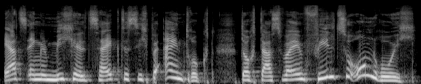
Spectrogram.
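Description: A woman narrating a Christmas children's story in a calm, even reading voice. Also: fairly high pitch, moderate pace.

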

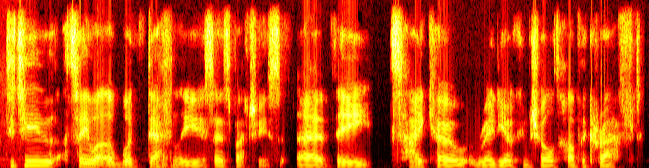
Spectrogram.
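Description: A man's voice: on the low side, moderate pace, a bit bright, dry recording, lo-fi sound. A middle-aged man chatting as a podcast co-host, hesitant and dryly humorous. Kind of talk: casual bantering chat. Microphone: online call, dry sound.

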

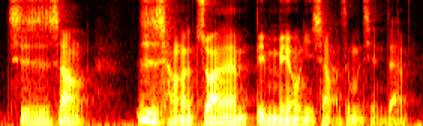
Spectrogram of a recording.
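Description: A man's voice: on the low side, fairly quick. A man co-hosting a casual book discussion, acting out quotes in raised voices. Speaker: podcast co-host.

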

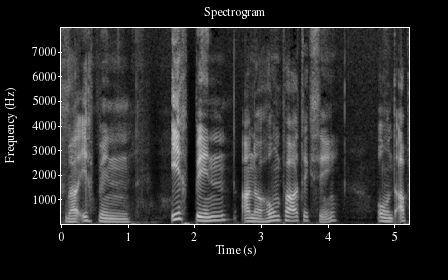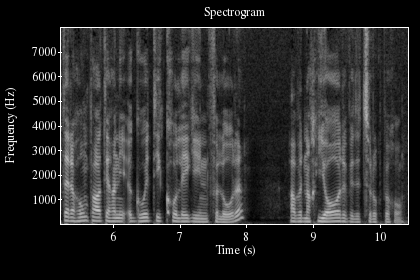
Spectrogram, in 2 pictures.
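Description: A man's voice: mid-range voice, normal speed, dry recording. A young man speaking with a Swiss German accent, a comedian animatedly telling anecdotes and acting out the voices in them. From Congo. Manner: animated, acts out voices in anecdotes, laughs often. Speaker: comedian podcast host. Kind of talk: casual chat, storytelling.

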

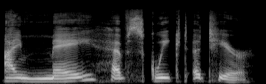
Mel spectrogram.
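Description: A woman's voice: low voice, extremely slow, no echo, studio quality. A woman from California co-hosting a podcast, telling a story in casual chat and acting out the people in it. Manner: animated storyteller who acts out quotes. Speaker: podcast co-host.

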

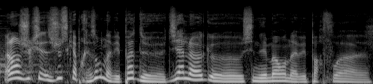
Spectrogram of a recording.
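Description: A man's voice: fairly high pitch, sing-song, quick pace, over music. A man hosting a casual talk show about film history, joking as he moves the talk along. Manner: jokey, leads the segments. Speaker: host. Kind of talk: casual podcast chat.

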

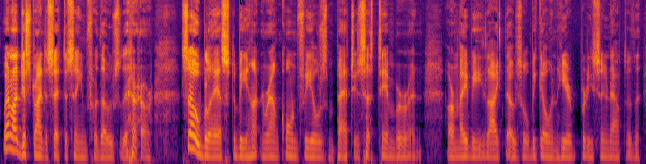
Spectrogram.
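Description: A man hosting a conversational interview, explaining things for listeners in an unhurried, scene-setting way. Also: mid-range voice, creaky. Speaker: podcast host.

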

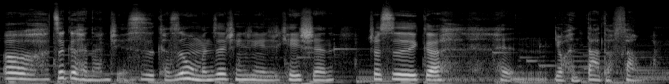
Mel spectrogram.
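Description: Brief: young woman from Canada, podcast guest, casual and animated, acts out quotes, laughs easily. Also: medium pitch, normal speed, soft background music. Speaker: podcast guest, graduate student. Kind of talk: casual chat.

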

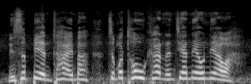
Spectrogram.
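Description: A male storyteller voicing a frightened, defiant young boy who answers back in a shrill, indignant voice. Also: quick pace. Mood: flustered defiant. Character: panicky defiant young boy camping with his father.

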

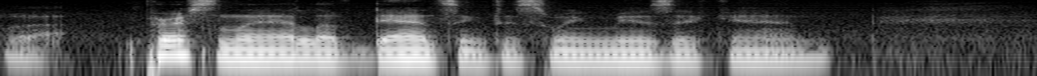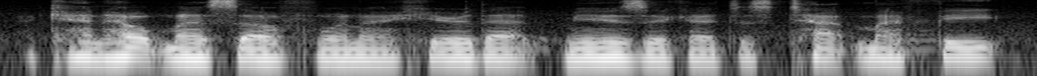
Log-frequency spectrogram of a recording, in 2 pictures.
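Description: A man's voice: lowish voice, flat delivery, normal speed, vocal fry, mellow. A man who dances swing, a guest on a radio show, talking casually and with enthusiasm at a studio microphone. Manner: enthusiastic, laid-back.

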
